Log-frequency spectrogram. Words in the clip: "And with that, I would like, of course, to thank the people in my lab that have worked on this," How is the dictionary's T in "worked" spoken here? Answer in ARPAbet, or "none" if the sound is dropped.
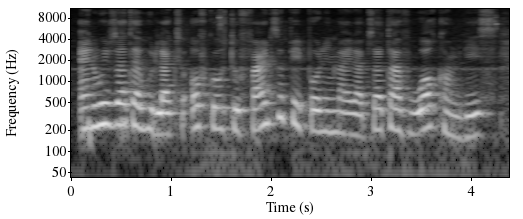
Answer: none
